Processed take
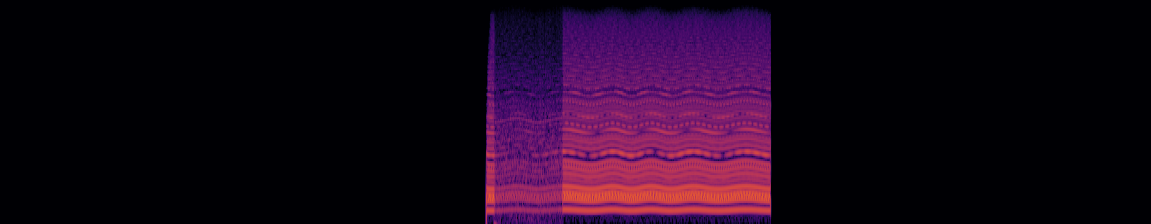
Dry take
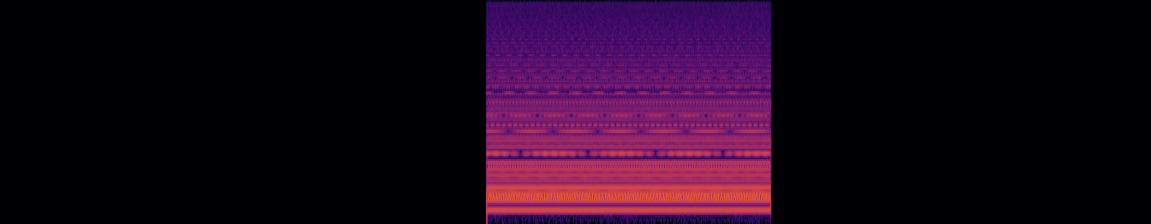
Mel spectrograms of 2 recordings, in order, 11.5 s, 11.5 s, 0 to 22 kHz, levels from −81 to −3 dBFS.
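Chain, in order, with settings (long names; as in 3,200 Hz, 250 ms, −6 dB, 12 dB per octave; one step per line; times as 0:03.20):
low-pass that shuts in the quiet parts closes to 620 Hz, open at −28.5 dBFS
0:04.94–0:05.63: tube saturation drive 39 dB, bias 0.8
tape wow and flutter 64 cents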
